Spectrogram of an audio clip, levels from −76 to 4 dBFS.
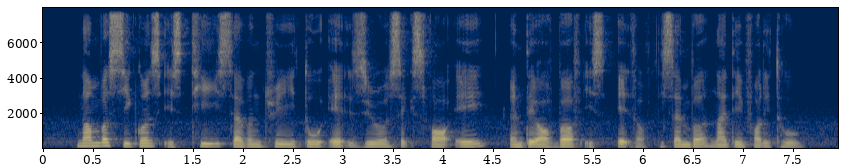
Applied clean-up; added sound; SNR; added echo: none; none; none; none.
